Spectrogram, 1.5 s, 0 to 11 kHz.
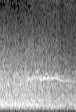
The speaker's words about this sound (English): Musial reaches number 3,000. He's going to make it a double. He goes to second, standing up, and the crowd roars.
